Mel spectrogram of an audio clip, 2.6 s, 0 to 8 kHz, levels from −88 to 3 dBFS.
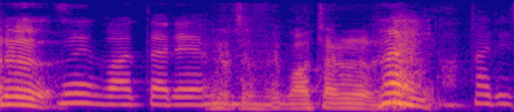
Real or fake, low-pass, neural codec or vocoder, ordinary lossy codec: fake; none; codec, 16 kHz, 1.1 kbps, Voila-Tokenizer; none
